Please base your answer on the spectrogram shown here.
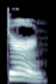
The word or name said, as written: dern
